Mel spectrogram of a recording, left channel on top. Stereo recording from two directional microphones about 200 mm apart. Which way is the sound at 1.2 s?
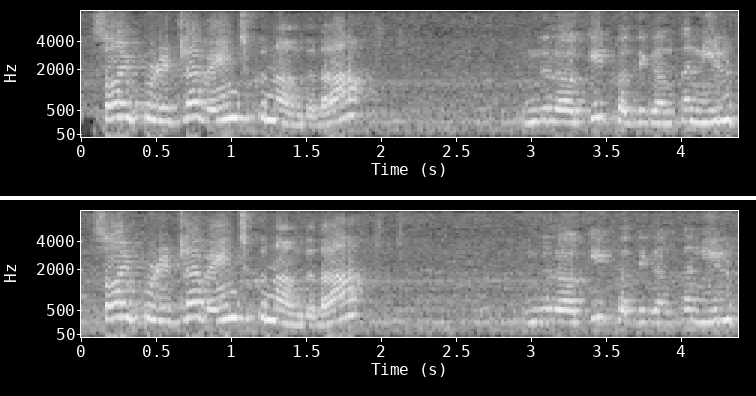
5° right (ahead or behind).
